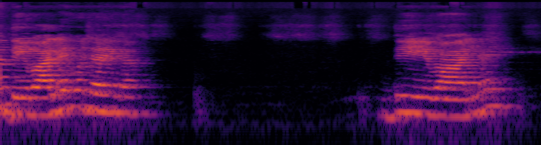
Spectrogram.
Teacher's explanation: तो दोनों ह्रस्व स्वर का आ और दीर्घ स्वर का आ दोनों मिल करके दीर्घ आ का निर्माण करेंगे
